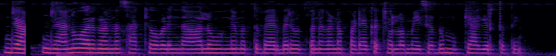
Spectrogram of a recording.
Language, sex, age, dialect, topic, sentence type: Kannada, female, 31-35, Dharwad Kannada, agriculture, statement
